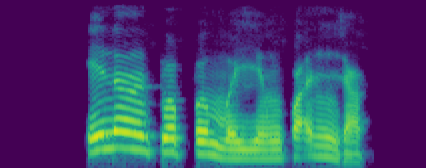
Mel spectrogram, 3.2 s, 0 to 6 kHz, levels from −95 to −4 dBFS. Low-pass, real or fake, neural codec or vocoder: 5.4 kHz; fake; autoencoder, 48 kHz, 128 numbers a frame, DAC-VAE, trained on Japanese speech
